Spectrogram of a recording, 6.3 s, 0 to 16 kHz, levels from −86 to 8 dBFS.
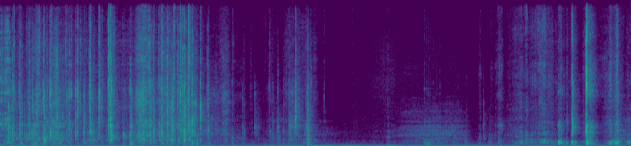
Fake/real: real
